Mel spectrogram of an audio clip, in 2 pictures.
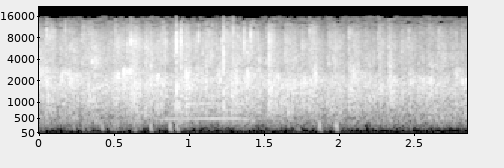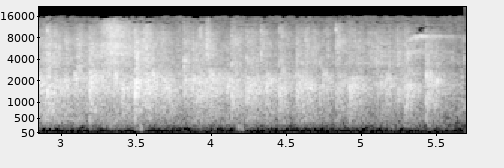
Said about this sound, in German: Lass uns mal dem Herrn einen Applaus geben für das tolle Jahr.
